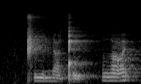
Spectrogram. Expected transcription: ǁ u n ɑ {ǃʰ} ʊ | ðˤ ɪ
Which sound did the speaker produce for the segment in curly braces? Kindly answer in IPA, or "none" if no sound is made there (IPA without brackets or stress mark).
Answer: ǃ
